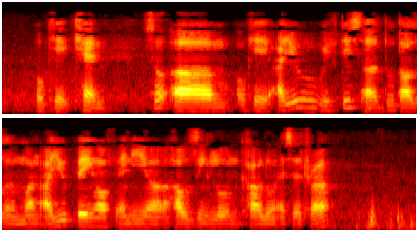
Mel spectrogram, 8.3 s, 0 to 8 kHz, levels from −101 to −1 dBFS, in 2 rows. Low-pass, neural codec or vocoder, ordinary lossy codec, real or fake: 7.2 kHz; none; MP3, 24 kbps; real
